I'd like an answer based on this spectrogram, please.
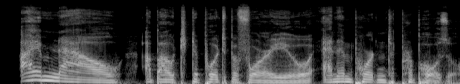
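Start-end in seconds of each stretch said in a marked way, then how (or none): none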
